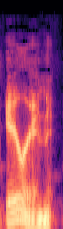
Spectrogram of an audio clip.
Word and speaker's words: Arin: No, my daughter's name is Faith, but it's P-H-A-I-T-H. – So my middle name is Aaron, and it's, how do you think that's spelled? – A-A-R-O-N? – Nope. – A-R-I-N.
